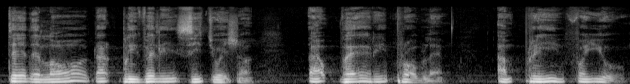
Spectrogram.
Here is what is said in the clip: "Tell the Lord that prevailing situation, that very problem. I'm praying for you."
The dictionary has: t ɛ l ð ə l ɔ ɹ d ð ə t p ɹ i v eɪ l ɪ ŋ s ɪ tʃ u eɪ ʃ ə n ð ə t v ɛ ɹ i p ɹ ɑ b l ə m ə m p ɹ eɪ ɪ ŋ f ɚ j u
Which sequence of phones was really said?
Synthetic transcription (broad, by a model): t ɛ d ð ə l ɔ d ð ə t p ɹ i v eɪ l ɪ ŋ s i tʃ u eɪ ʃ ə n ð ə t v ɛ ɹ i p ɹ ɑ b l ə m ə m p ɹ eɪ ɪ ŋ f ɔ j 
